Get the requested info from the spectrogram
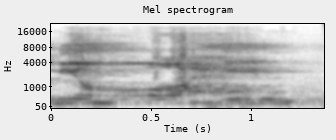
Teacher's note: Ro-nya tebal dari awal, bukan nir-ro, tapi nir langsung tebal.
